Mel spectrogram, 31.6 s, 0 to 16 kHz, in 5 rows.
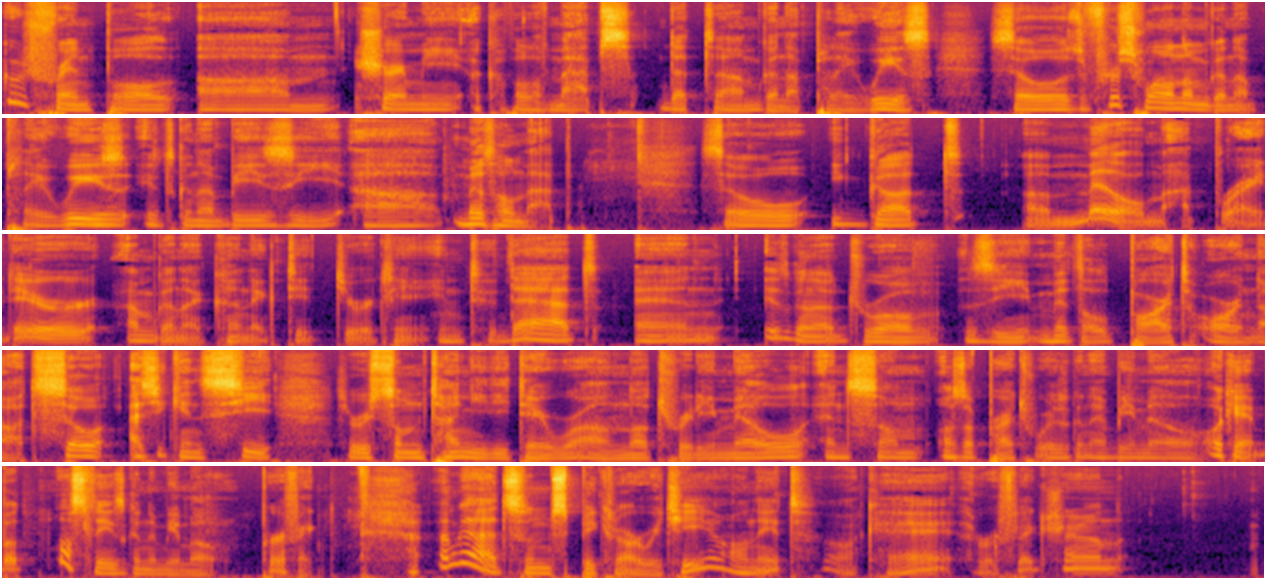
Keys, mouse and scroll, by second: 3.0 double click, 4.0-9.4 drag, 8.4 alt+Tab, 9.4-16.0 drag, 16.0-18.9 drag, 19.3 click, 20.2-21.8 scroll up 6, 21.8-22.9 scroll down 9, 22.9 alt+middle click, 23.4-24.3 scroll up 4, 24.6-29.0 alt+middle drag, 26.2 alt+Tab, 27.7-29.0 drag, 30.0-31.2 drag, 31.2 click.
